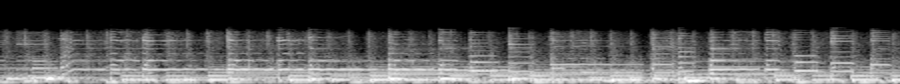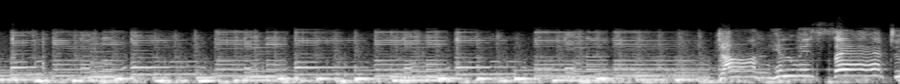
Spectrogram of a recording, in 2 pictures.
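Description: Acoustic guitar playing an instrumental break in a folk-blues ballad: a steady run of picked notes over a repeating bass line. A man's singing voice comes back near the end.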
